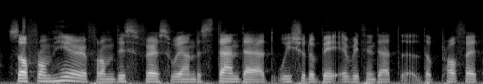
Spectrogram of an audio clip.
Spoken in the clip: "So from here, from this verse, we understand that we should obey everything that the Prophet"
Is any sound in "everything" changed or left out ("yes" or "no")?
no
